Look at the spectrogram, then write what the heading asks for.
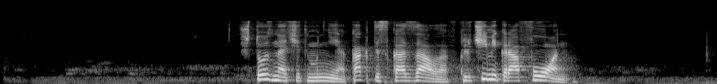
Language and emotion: Russian, angry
